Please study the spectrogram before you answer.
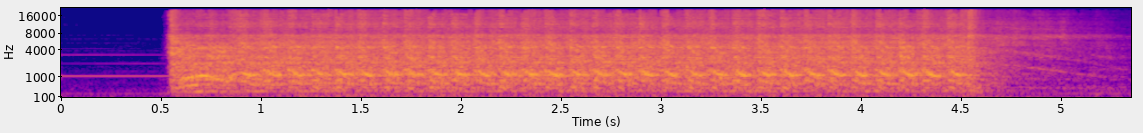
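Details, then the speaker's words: Camaro with newly installed plug-and-play MSD ignition box cranks evenly for about four seconds without firing, then stops; no start despite wiring checked correct. "I got my MSD box in I didn't video record that that was just plug and play but it wouldn't fire up and of course I had to go through all the testing make sure all my wiring right which I did thank God"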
